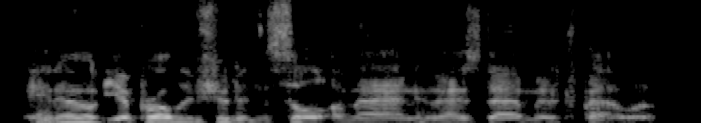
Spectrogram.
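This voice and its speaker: Using a put-on character voice, a man speaks raspily at a medium pitch and a fairly quick pace. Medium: actual play. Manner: gruff, blunt.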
